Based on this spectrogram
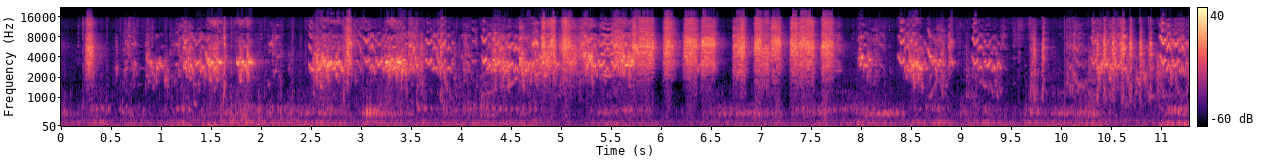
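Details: Budgerigar breeding pair kept as pets, chirping steadily: dense, scratchy high warbling chatter running throughout, broken by short pauses and a few sharper squawky notes.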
